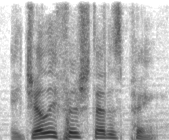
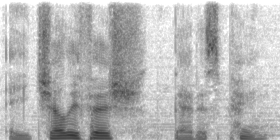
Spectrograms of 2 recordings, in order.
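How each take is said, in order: First: It is said in a plain, ordinary voice. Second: It is said in a slow, hypnotic voice. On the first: The speaker has no intention behind the words. "normal voice, no intention" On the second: The speaker intends the words to hypnotize the listener. "hypnotic tone, intention"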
